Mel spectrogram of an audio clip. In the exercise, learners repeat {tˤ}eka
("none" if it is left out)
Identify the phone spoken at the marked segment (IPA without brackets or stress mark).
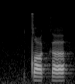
tˤ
